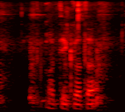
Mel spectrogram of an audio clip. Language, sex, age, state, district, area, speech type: Nepali, male, 60+, West Bengal, Kalimpong, rural, spontaneous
